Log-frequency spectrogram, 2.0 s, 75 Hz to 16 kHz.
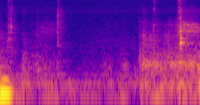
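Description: Fine 22-gauge black craft wire being wound by hand around a wire frame: faint rubbing of wire with a couple of small ticks near the end.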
